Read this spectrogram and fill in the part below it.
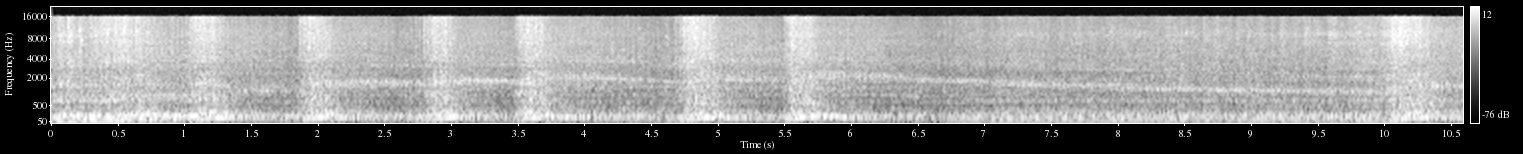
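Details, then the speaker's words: Twin-turbo LS V8 swapped into a Camaro, first startup after the build: sharp throttle blips about once a second over a lumpy idle, each followed by a falling turbo whistle; strong, healthy first start. "so i'm going to give you guys the turbo noise because i know that's what everybody's here to see anyway so go ahead and fire that thing up dude it sounds so good"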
